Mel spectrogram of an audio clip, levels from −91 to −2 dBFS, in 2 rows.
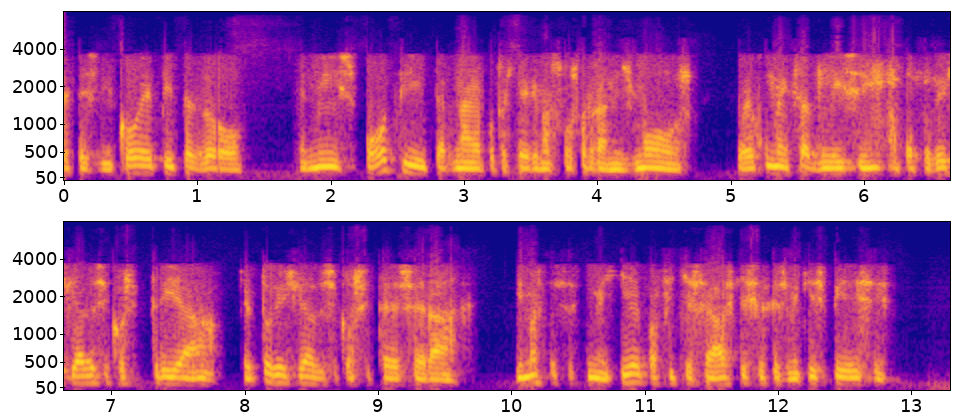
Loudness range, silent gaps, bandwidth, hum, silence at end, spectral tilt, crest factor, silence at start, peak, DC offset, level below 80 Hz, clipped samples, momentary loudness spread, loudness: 1 LU; none; 5.6 kHz; none; 0.45 s; -7.5 dB/octave; 12 dB; 0 s; -2 dBFS; under 0.1%; -54 dBFS; under 0.1%; 5 LU; -14 LUFS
